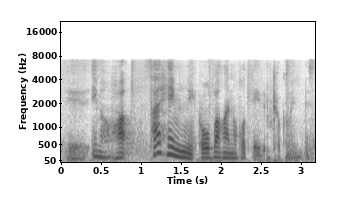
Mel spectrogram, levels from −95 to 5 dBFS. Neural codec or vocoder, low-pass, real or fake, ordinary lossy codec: codec, 16 kHz, 1 kbps, X-Codec, HuBERT features, trained on LibriSpeech; 7.2 kHz; fake; none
